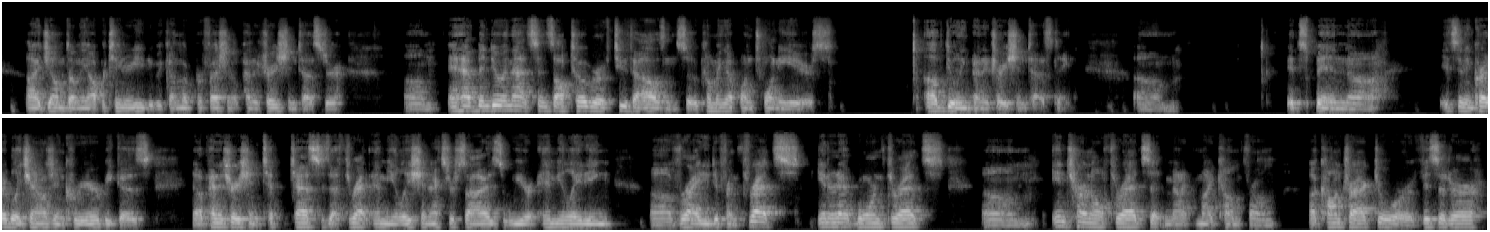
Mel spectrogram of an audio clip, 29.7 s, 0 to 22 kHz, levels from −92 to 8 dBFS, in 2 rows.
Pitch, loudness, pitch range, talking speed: 130 Hz, -27 LUFS, 120-150 Hz, 150 wpm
